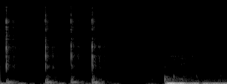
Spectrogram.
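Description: Computer keyboard keystrokes: about six quick taps in the first second as a phone number is typed, then a pause. Near the end comes a loud, low thud with a short rumble.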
